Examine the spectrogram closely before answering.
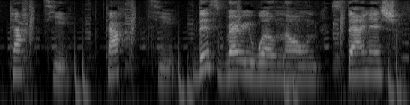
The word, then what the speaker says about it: Cartier: So it's not Cartier, but it's Cartier.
